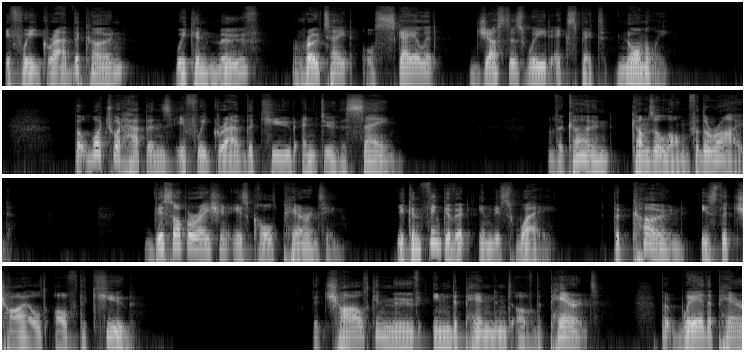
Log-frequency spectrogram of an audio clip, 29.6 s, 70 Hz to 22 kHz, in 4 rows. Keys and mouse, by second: 0.0 g, 2.2 r, 3.6 right click, 4.1 g, 8.4 click, 11.0 g, 25.7 g, 27.9 click, 28.4 g.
